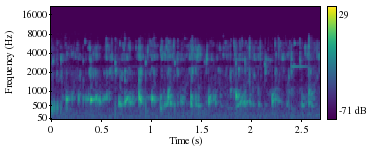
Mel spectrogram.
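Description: Fresh cold water pours steadily into a glass, a bright bubbling trickle with gurgling, rising tones, running continuously without talk over it.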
